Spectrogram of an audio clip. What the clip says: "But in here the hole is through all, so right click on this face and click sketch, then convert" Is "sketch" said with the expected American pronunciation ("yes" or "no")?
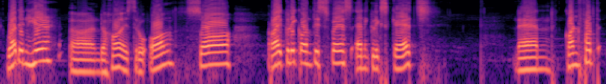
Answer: yes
